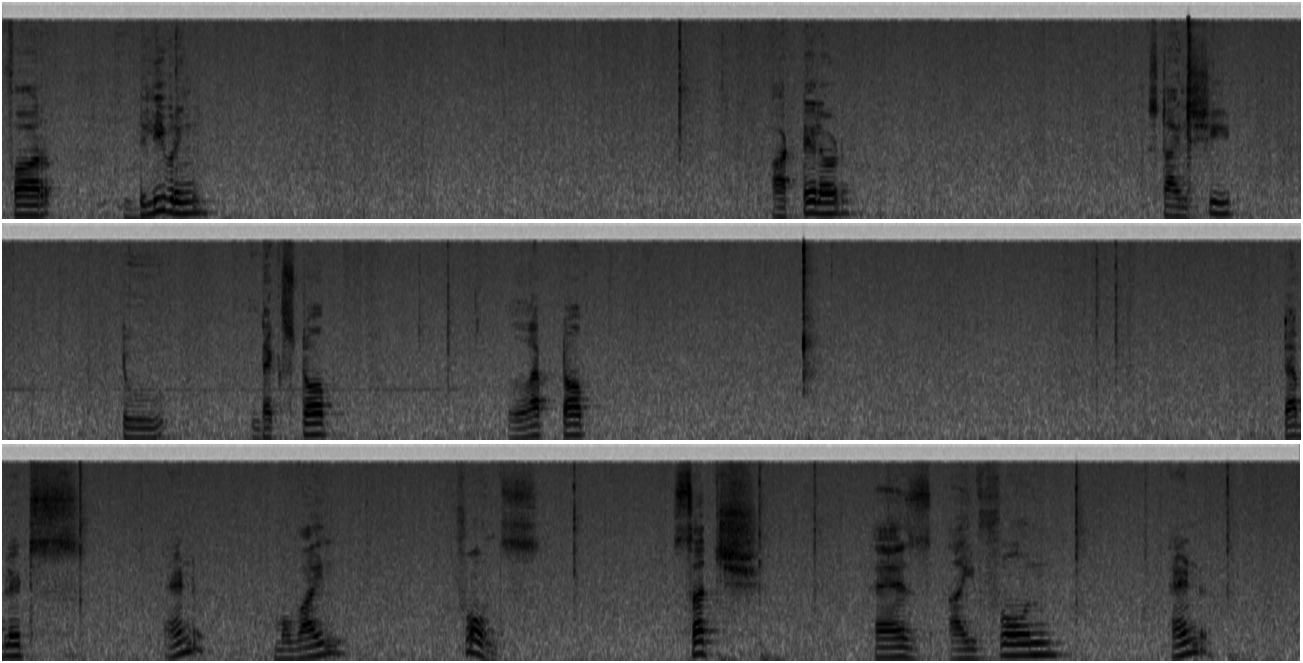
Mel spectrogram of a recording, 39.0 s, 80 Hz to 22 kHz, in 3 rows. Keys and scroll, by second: 1.4 ctrl+Left, 21.7 ctrl+Left.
